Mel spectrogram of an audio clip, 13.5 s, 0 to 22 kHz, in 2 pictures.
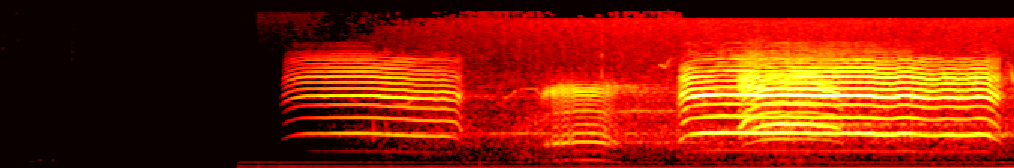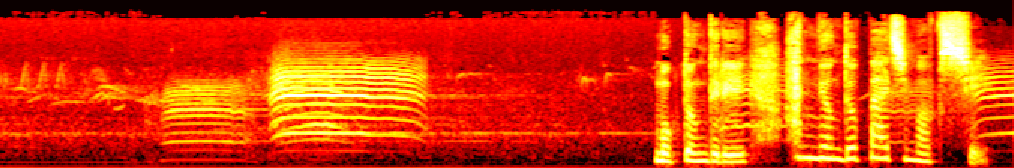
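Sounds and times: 
sheep bleating: 1.9 - 6.8, 7.8 - 9.8, 11.6 - 13.5
speech: 11.2 - 13.4.

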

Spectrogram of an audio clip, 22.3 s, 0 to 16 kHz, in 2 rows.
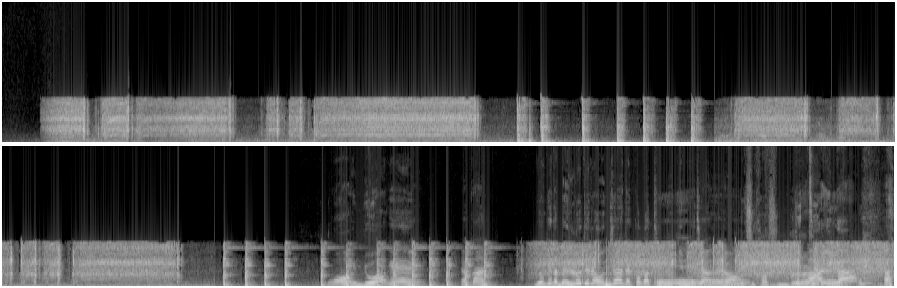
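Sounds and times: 
electric power drill whirring at interior construction site: 0.5 - 6.0, 9.2 - 13.5, 17.6 - 19.3
hammer strikes at interior construction site: 6.4 - 8.9, 13.9 - 17.5
speech: 17.1 - 22.2
laughter: 19.2 - 22.2.

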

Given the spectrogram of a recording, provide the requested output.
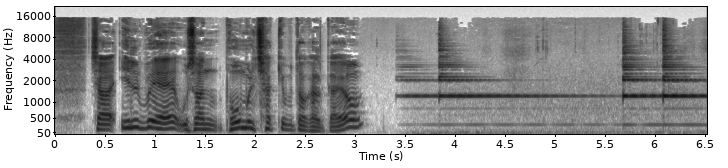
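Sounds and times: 
speech: 0.4 - 3.2
school bell ringing: 3.4 - 6.5.

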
